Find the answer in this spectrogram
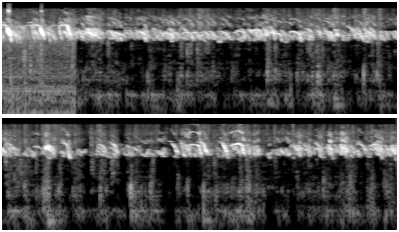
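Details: Baby chickens, a group of chicks peeping together: dense, overlapping high chirps and short trills run continuously, with no pauses. A low hum sits beneath and there are occasional soft knocks.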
